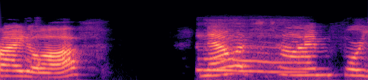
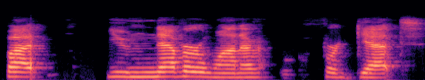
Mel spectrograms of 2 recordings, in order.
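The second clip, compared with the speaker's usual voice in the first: ordinary delivery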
